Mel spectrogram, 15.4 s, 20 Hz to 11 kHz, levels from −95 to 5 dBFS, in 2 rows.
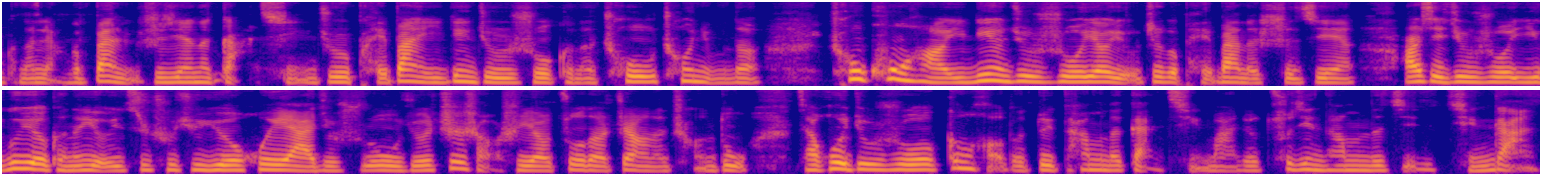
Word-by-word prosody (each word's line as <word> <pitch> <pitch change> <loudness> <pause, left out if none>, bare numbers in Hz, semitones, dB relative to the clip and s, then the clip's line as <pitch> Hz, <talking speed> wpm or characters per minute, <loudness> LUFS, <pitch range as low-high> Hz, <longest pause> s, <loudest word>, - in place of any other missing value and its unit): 可 180 -1 -16
能 165 - -5
两 170 - -9
个 175 - -6
伴 210 +2 +2
侣 - - -11
之 185 -1 -4
间 190 0 0
的 185 - -1
感 - - -4
情。 170 - -7
就 195 - -1
是 195 - +3
陪 170 - -6
伴 210 0 +3
一 - - -2
定 215 -3 +1
就 185 -2 +1
是 175 - +1
说， 175 0 -2
可 175 - -9
能 165 0 -7
抽 205 -1 +3
抽 225 +2 -3
你 205 - -1
们 165 +1 -10
的 175 -1 -4 0.3
抽 315 - +6
空 310 -3 +5
哈， 185 -5 +2
一 180 +1 -1
定 240 +1 +5
就 215 0 +3
是 200 - -1
说 200 +1 +3
要 205 -1 +7
有 165 - -1
这 200 - -2
个 185 - +2
陪 - - -10
伴 190 -2 +2
的 155 - -5
时 165 0 -6
间。 175 0 -3 0.2
而 205 +1 +7
且 205 -3 +3
就 200 +1 +3
是 190 - 0
说 190 0 +2
1 185 +1 0
个 245 +6 +3
月 230 -4 +7
可 195 - -4
能 180 +2 -1
有 175 -3 +1
1 170 - -2
次 195 +3 -7
出 200 +1 -6
去 200 +1 -4
约 195 0 +4
会 200 +2 +1
呀， 175 -4 +4
就 170 +1 -5
是 165 - -19
说 180 0 -3
我 175 - 0
觉 180 - -4
得 185 - +1
至 250 +6 -1
少 185 -4 -10
是 190 0 -7
要 175 -2 +2
做 200 +2 -2
到 175 -2 0
这 - - -2
样 170 - -2
的 160 - -10
程 170 - -12
度， 180 0 -3 0.2
才 195 - -1
会 240 +1 +6
就 215 -1 +2
是 200 - -2
说 205 0 +3
更 260 +4 -1
好 235 - -8
地 175 -5 -8
对 190 +2 -1
他 205 +3 -10
们 195 -1 -2
的 185 - -3
感 215 - -5
情 - - -11
嘛， 165 -1 -10
就 175 -1 -7
促 225 - -8
进 210 -2 -2
他 185 0 -6
们 185 0 -3
的 180 0 -3
情 210 +2 -12
情 170 +1 -6
感， 215 +3 -3
190 Hz, 395 characters per minute, -22 LUFS, 175-205 Hz, 0.3 s, 要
